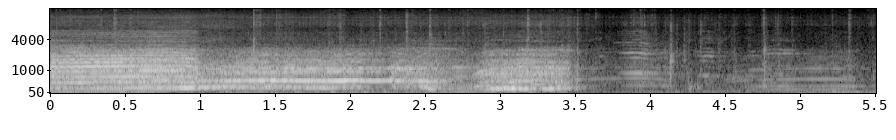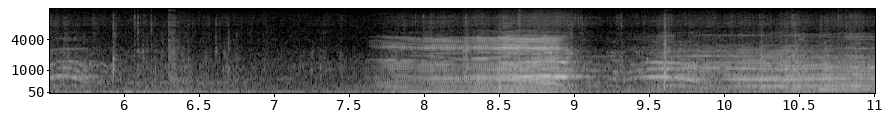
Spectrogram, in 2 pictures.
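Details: Charolais cows, trained and called by their owner, 2017: a loud, rich moo for the first three and a half seconds, then quiet rustling, and a shorter fainter lowing near the end.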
